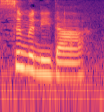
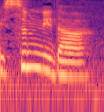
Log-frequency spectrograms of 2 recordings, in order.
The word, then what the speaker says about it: 십니다: Like, she always says simunida. It should be simnida, but she can't say it.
